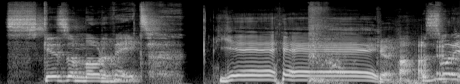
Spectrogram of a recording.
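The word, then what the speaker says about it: Schismotivate: It's an instant, and I believe it's pronounced Schism Motivate.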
